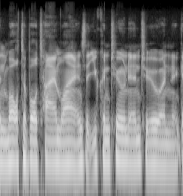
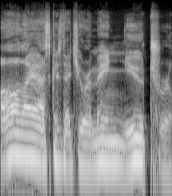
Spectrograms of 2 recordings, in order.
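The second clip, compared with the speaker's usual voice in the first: put-on rough New Zealand accent. Quoting a line from the Boba Fett show, in a gruff Boba Fett accent. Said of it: "his New Zealand accent and the the gruffness of his voice".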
